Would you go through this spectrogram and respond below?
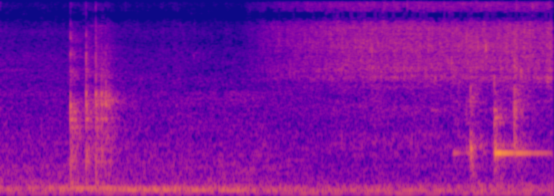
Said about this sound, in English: So adding the butter into the pan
